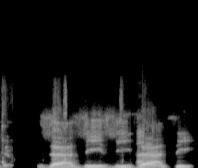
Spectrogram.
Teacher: Za itu lembut, za di ujung lidah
